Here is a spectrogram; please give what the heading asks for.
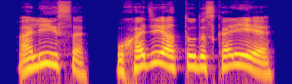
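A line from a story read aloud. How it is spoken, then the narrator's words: Shouting. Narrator (Russian): кричал Саша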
